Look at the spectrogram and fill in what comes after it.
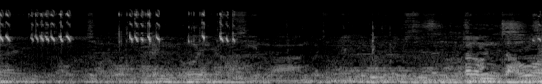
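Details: Fighting crickets in a staged bout between Teng County and Qingyuan insects: clusters of short, high, pulsed chirps repeated in quick bursts over loud Cantonese men's talk and crowd noise.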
